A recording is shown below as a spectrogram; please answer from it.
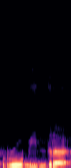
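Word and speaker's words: রবীন্দ্র: கோ அப்படிங்கிற உச்சரிப்போட வரும் ரவீந்திரன்னு சொல்ல மாட்டார்கள் ரோபீந்திர அப்படின்னு தான் சொல்லுவார்கள் சென்னை சென்னம்மாதேவியினுடைய ஊர் காளிகாம்பாள்னு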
